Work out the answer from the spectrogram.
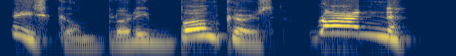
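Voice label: English male, voice; Pirates Of The Caribbean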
